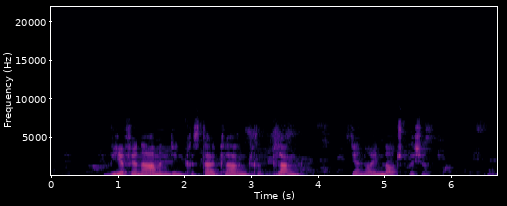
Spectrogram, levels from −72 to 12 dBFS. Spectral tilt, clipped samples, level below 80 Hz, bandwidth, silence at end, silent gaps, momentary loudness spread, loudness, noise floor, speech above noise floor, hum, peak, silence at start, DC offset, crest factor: -4.5 dB/octave; under 0.1%; -74 dBFS; 9 kHz; 0.05 s; none; 14 LU; -36 LUFS; -70 dBFS; 34 dB; none; -14 dBFS; 0.6 s; under 0.1%; 24 dB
